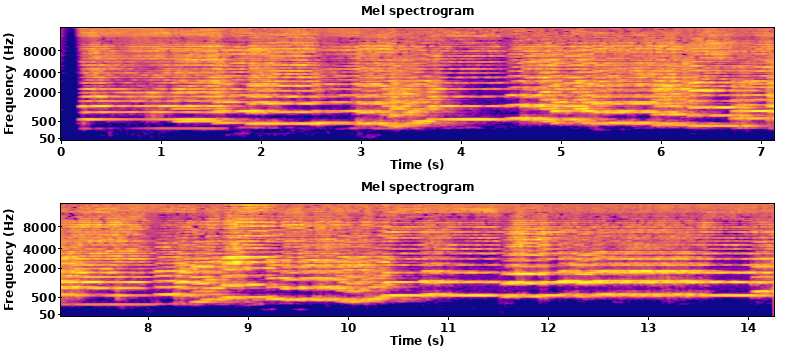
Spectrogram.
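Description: A loud, steady stretch of a song with unusual, weird guitar playing by a New York jazz scene improviser: bending, sliding notes over a bright, buzzy tone for the whole clip, with no voices.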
